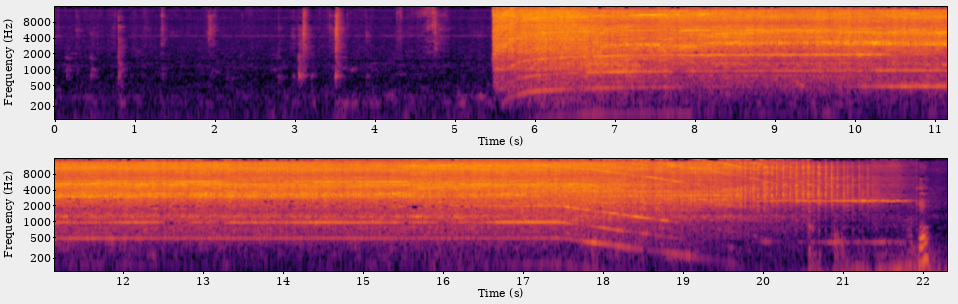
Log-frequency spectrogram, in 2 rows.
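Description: Orion HG-954 angle grinder with a disc fitted, run free with no load for a speed test: a few faint handling clicks, then about five seconds in the motor starts and whines up to full speed almost at once. It holds a steady, quite fast high whine for about twelve seconds, then winds down in falling pitch over a few seconds.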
